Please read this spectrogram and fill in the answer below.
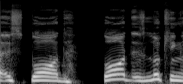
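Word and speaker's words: ضاد: It has a D sound like the D of dot, but its place of articulation is different than that of a D. It is pronounced by placing one side of the tongue on the molar teeth on the backside.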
